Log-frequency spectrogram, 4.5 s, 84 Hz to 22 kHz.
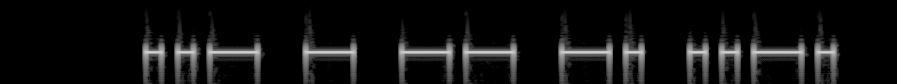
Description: Morse code, heard as a keyed tone, about 15 wpm, 700 Hz. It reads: UTMNF
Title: Code Groups - 5 Letters - 15wpm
